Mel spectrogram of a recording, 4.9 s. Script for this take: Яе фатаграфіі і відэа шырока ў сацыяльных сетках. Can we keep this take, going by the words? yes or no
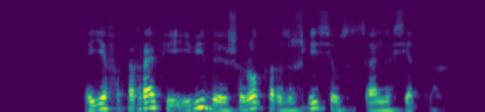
no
